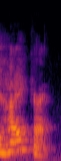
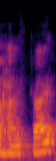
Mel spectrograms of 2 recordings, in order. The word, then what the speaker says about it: haikai: podem ver a palavra Haikai como ela é de origem japonesa se escreve com h mas tem esse som de R e muitas vezes pode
